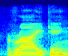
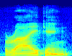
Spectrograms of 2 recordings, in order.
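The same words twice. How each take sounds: The two takes are said the same way.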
